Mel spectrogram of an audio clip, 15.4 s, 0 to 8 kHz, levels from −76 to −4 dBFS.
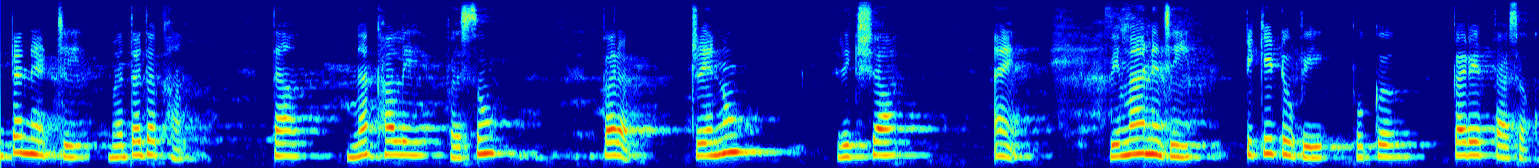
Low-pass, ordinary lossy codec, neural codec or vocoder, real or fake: none; none; codec, 16 kHz, 4 kbps, FreqCodec, larger model; fake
